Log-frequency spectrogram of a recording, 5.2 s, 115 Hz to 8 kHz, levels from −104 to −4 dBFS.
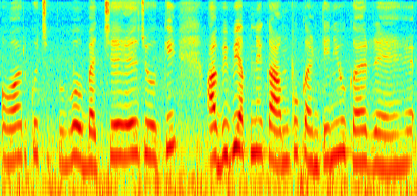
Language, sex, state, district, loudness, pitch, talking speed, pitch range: Hindi, female, Haryana, Jhajjar, -18 LUFS, 260 Hz, 185 wpm, 240-285 Hz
